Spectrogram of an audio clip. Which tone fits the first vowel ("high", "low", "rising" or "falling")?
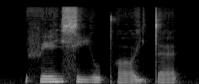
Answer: high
